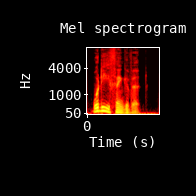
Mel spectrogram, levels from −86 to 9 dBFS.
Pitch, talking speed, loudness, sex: 120 Hz, 375 wpm, -18 LUFS, male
